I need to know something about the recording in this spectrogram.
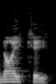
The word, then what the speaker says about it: Nike: But Liverpool have taken an innovative approach that they've received less money from Nike, or Nike, depending on how you like to pronounce it, than their preceding deal from New Balance.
